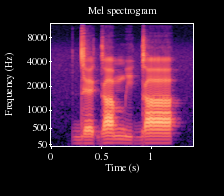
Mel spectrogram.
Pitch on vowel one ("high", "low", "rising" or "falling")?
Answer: low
